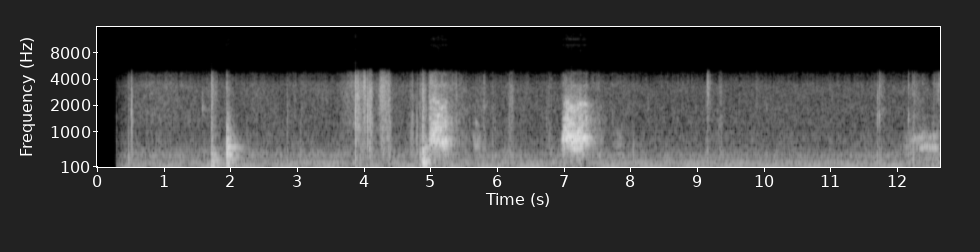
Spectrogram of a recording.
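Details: Rat Terrier indoors barking in reaction to noises on the other side of a window, another dog present: a few sharp, loud barks spaced irregularly over several seconds, with softer shuffles and a steady low hum between them.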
